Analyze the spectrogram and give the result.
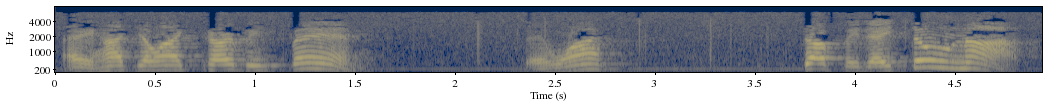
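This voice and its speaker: A brash, wisecracking man with a high voice works the room on a 1940s radio comedy. He talks big and mangles his words. The old broadcast sounds dull and carries a faint hiss. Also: big pitch swings, unhurried. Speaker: tavern manager and show host.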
